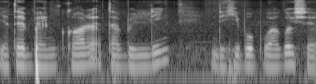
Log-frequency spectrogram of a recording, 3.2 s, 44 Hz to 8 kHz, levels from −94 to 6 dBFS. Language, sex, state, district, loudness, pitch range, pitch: Assamese, male, Assam, Kamrup Metropolitan, -23 LUFS, 130-140 Hz, 135 Hz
